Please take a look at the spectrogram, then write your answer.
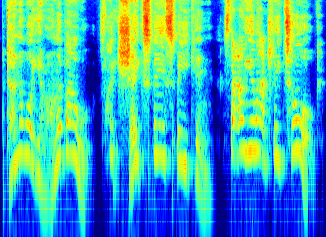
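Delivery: high, loud, incredulous voice; high-pitched puzzled irritation; brash Mina, baffled. A narrator's reading. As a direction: question them in exasperated disbelief. Mina questions Trevor's speech.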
